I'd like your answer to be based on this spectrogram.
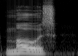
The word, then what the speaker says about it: Mohs: And I spend my days doing something called Mohs micrographic surgery. It's named after a guy named Frederick Mohs who invented it, and it's spelled M-O-H-S. A lot of people think I do mole surgery, you know, like like the brown moles we have in our body.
